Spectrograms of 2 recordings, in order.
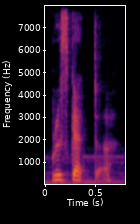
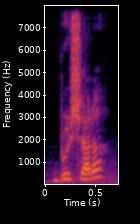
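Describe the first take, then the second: First: It is said with an Italian pronunciation. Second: It is said with an American English pronunciation. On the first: The speaker calls it right. "If you want to pronounce it quote unquote correctly" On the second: The speaker calls it wrong. "I'm going to give the American pronunciation first"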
